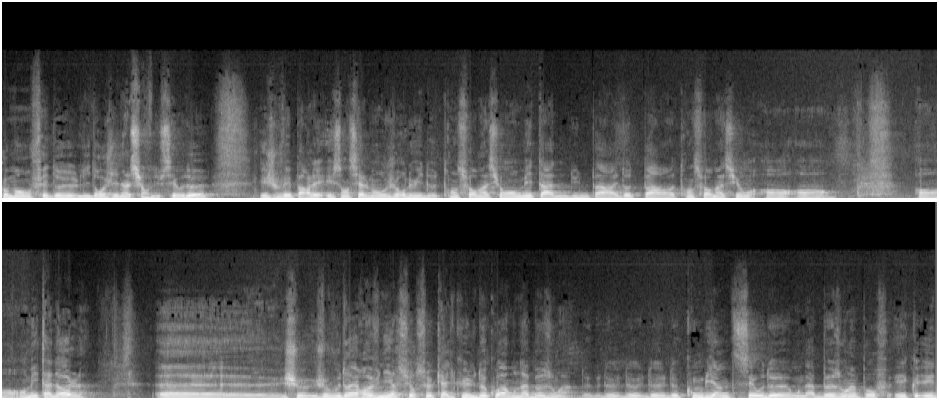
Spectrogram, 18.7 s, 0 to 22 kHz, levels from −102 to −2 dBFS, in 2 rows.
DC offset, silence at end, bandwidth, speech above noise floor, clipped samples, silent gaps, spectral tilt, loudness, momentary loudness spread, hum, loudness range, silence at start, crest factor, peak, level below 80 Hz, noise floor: under 0.1%; 0 s; 12.5 kHz; 25 dB; under 0.1%; none; -7.5 dB/octave; -17 LUFS; 9 LU; none; 4 LU; 0 s; 14 dB; -2 dBFS; -58 dBFS; -42 dBFS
